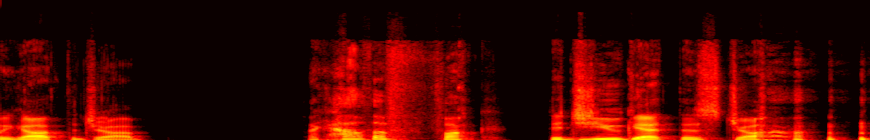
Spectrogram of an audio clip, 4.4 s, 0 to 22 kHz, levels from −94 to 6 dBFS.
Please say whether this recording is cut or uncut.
uncut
